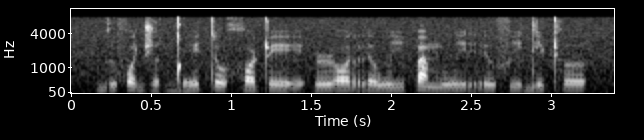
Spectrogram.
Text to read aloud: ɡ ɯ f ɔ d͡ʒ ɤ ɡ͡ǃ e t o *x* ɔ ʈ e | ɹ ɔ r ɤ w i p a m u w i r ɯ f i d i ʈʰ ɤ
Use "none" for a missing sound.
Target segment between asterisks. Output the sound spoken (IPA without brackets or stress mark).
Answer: x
